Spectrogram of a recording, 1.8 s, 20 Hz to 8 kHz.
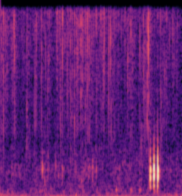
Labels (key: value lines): label: biophony, damselfish
recorder: SoundTrap 500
